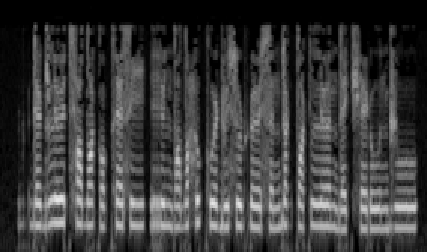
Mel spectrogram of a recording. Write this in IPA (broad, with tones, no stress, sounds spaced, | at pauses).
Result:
ɽ y˨ ʈ ɡ ɛː˨ ɖ lː øː˦ t͡sʰ e˦ dˤ œ˦˨ k ɔ˨ kʰ ɛ˦ s i˦ | r y˨ n d a˨ dˤ ə˦ h u˦ kʰ u˨ ə̯ ɖ y˨ s uː˨ ʈ ɽ øː˨ s ə˨ n d u˦ ɡ tˤ i˨˦ k lː ø˦ ə̯ n d ɛ˨ t͡ʃʰ e˨ ɽ uː˨ n d͡ʒ uː˦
